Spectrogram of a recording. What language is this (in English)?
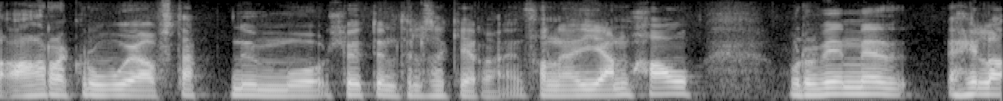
Icelandic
